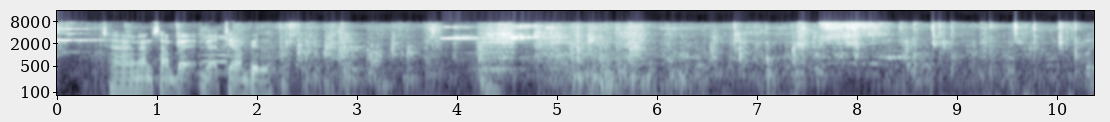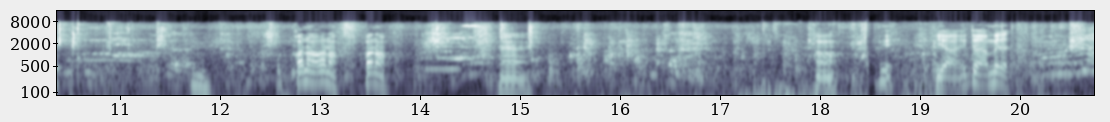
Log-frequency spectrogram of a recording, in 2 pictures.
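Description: Goats bleat loudly and repeatedly, close by.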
